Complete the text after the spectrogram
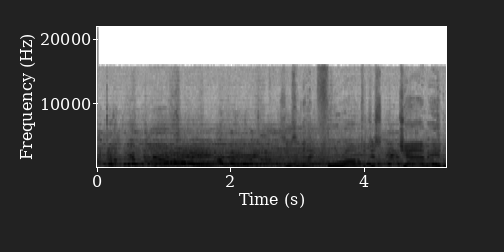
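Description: A crowd cheers and shouts in a large arena.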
